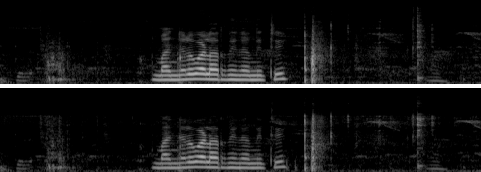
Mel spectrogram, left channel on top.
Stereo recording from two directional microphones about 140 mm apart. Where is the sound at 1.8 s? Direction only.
45° left (ahead or behind).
